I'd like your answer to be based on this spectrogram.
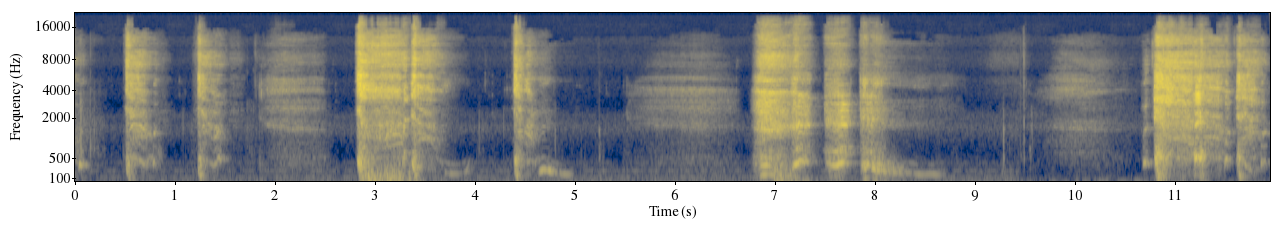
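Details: Repeated harsh cough bursts, some in clusters, with brief breathy intakes between; described as ongoing coughing and wheeziness, though no clear wheeze is heard; cough.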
